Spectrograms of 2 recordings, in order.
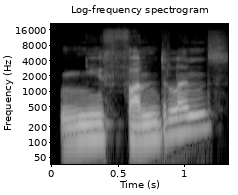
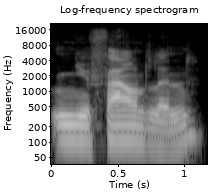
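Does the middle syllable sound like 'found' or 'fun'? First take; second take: fun; found. First: The middle syllable sounds like 'fun'. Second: The middle syllable sounds like 'found'. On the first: The speaker calls it right. "instead of found, you're saying fun" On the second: The speaker calls it wrong. "It is not Newfoundland, as I used to pronounce it"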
